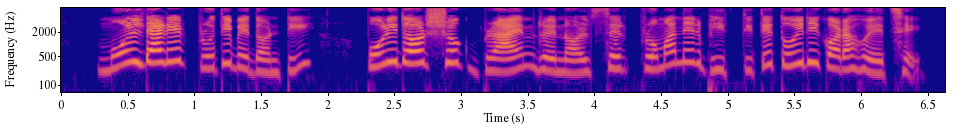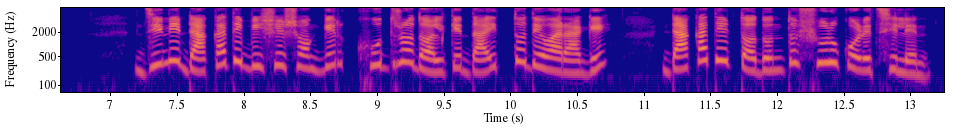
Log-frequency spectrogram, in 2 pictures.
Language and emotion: Bengali, neutral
